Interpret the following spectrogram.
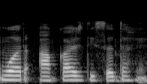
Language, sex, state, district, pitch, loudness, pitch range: Marathi, female, Maharashtra, Solapur, 195 Hz, -19 LUFS, 190-205 Hz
